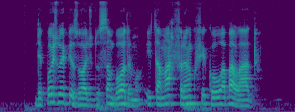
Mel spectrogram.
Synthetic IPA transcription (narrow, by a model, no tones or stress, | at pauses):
d̪epojzd̪ʊepizɔd͡ʒiʊd̪ʊsɐ̃bɔd̪ɾomʊit̪amaɾfɾɐ̃kʊfikowabalad̪ʊ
